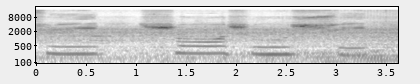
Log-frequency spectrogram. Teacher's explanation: سواد حروف صفیریہ میں سے ہے, اس میں سیٹی ہے, یعنی اس کی تیز سیٹی ادا ہوتی ہے, تیز مثل سیٹی, ٹھیک ہے.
